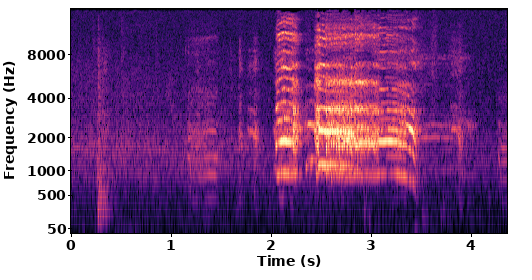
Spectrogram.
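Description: A rooster crowing once, about two seconds in: a short first note, then a long held note that falls away at the end. Softer clucking from the flock comes before it.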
